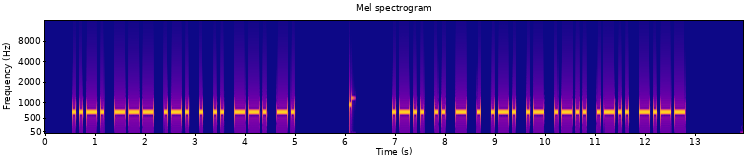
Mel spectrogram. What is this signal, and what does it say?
Morse code, heard as a keyed tone, about 17 wpm, 700 Hz. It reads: FOREIGN LITERALLY
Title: Sentences from Top 1400 Words - New Word Drill - 17wpm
